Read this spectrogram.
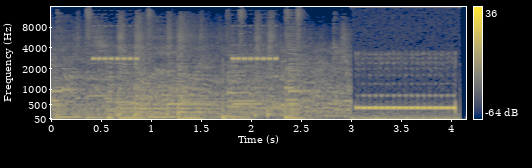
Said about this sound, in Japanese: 今携帯鳴ってなかった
